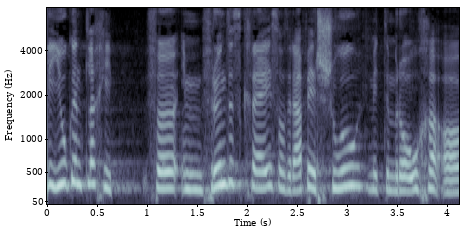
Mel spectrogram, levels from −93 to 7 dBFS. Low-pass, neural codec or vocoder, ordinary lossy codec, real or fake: none; none; none; real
